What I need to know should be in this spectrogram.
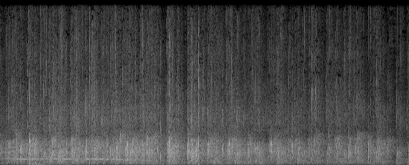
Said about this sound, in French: Vous pouvez applaudir le premier poète à ouvrir la scène.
